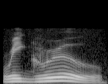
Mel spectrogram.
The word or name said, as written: regrew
